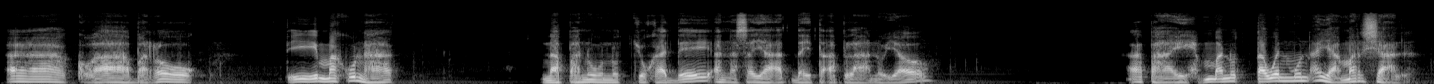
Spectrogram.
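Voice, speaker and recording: An actor with a Filipino Ilocano accent playing a cautious, deliberate father of a grown daughter in a radio drama. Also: lowish voice, animated, a little mellow, husky, heavily acted. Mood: cautious, hesitant.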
